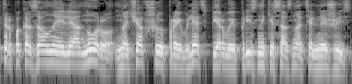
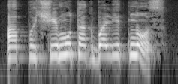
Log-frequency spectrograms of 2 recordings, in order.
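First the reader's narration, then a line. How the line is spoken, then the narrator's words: Moan. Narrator (Russian): простонала Элька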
